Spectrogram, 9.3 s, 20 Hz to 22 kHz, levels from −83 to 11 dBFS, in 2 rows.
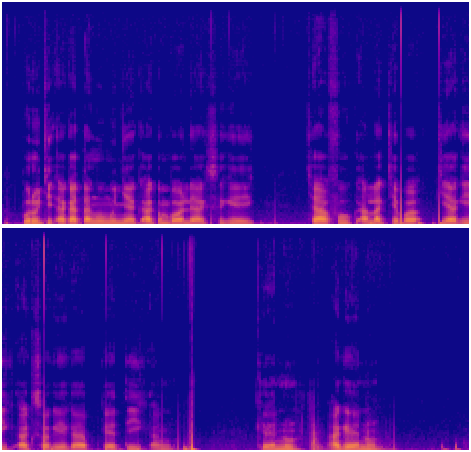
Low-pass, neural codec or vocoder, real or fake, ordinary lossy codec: none; none; real; none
